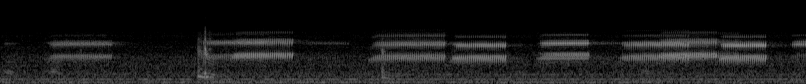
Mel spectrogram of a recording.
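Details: Night chorus of tree frogs following a warm, rainy summer day, several callers trading rapid trilled chirps in quick bursts, one after another, over a faint steady low hum, with a couple of sharp clicks.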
